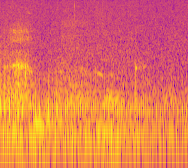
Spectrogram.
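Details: A cheetah in Zambia, near Livingston, purrs steadily while being stroked, a low rumbling drone like a large house cat; the purring means it feels very relaxed and content.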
